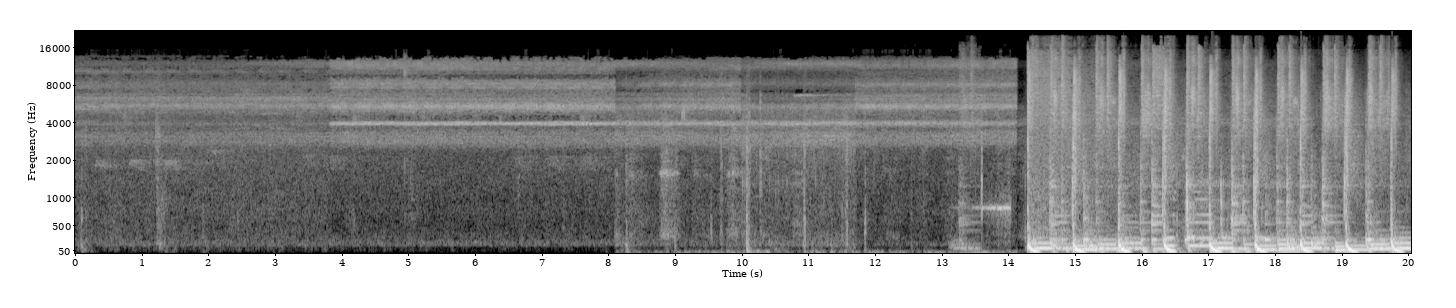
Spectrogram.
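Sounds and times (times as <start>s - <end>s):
insects shrilling: 0.0s - 19.0s
high piercing tone: 13.1s - 14.2s.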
